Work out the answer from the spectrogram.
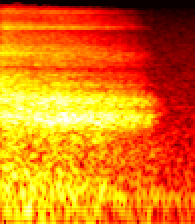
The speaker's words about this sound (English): Deep breath in. And out.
